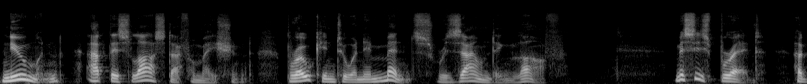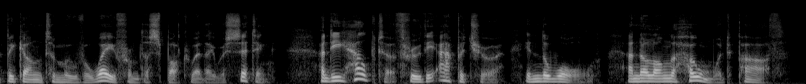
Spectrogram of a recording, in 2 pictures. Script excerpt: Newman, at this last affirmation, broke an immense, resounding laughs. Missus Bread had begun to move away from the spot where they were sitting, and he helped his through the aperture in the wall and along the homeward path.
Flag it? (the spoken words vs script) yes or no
yes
